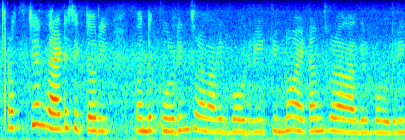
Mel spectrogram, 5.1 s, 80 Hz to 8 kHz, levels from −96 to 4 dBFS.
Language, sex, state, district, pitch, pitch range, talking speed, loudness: Kannada, female, Karnataka, Belgaum, 275 Hz, 255-290 Hz, 165 wpm, -23 LUFS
